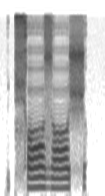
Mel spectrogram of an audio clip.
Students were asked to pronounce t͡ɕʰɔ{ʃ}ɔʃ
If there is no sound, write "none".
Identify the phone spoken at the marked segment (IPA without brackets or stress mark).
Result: z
